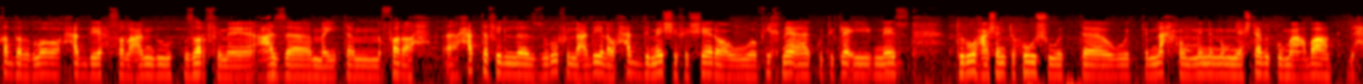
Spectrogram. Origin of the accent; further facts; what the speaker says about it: Shabrawin, Sharqia Governorate, Egypt; أنا تربيت في الريف في قرية اسمها الشبراوين في مركز هيهيا في محافظة الشرقية.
